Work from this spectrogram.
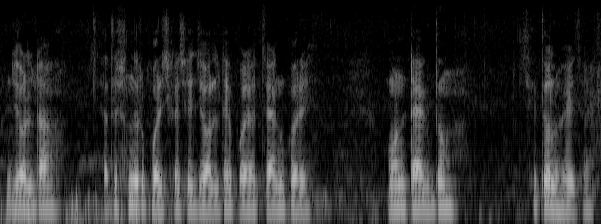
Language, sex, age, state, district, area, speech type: Bengali, male, 30-45, West Bengal, Birbhum, urban, spontaneous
